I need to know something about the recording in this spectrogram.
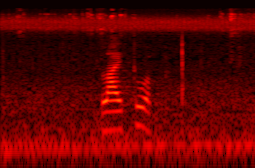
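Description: A woman speaks briefly in a rising voice.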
